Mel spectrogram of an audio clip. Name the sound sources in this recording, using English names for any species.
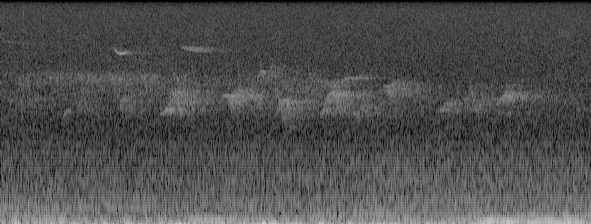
Ovenbird, Brown Creeper, Scarlet Tanager, Eastern Wood-Pewee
